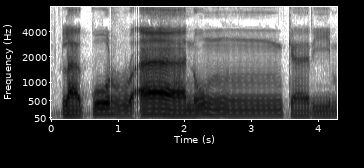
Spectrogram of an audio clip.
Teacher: Kemudian didengungkan. Jadi bagian nunnya itu suaranya itu kita tahan ya. Kita panjangkan sejenak · cara membaca ikhfa itu tadi dibaca samar dan berdengung · Di sini kan tanwin. Jadi bunyi tanwinnya dibaca samar.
